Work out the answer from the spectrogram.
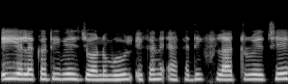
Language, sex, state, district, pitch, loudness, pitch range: Bengali, female, West Bengal, North 24 Parganas, 235 Hz, -16 LUFS, 225-240 Hz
